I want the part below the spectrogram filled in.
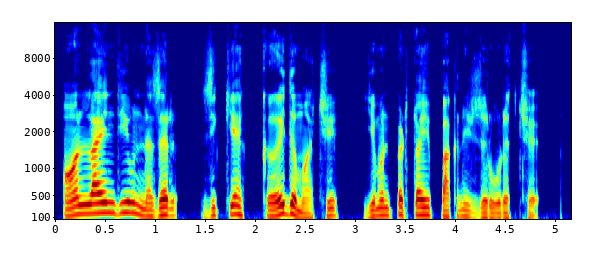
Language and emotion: Kashmiri, neutral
